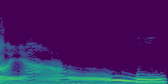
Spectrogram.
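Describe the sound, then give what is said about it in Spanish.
A human voice imitates a kitten meowing in a children's animal-sounds game: one drawn-out, wavering mew that slides downward in pitch and ends with a thin high squeak. “¿Y cómo hace el gatito?”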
